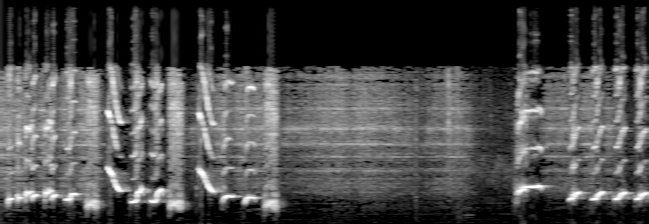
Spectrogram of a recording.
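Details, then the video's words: Song of a greater green leafbird, played for training songbirds for competition: rapid runs of bright, high chirping notes, about two each second, broken by a two-second soft hiss before the chirping resumes. "Masteran Cicak Ijo Buat Lomba"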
